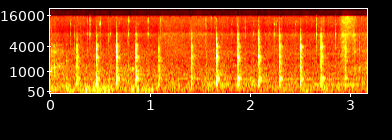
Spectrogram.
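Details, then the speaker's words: Pontiac Vibe left brake caliper rocked by hand gives sharp, hollow metallic knocks about two a second, while the right is solid; likely worn caliper guide pins, to be replaced with new non-original guides. "И тут случайно вспомнил, думаю, дай-ка посмотрю суппорта. Оказалось, ребят, гремит левый суппорт."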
